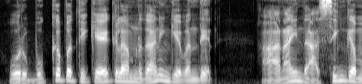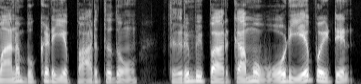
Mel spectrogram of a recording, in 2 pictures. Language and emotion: Tamil, disgusted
